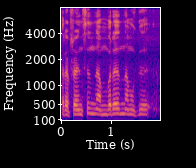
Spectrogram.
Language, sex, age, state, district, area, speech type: Malayalam, male, 45-60, Kerala, Thiruvananthapuram, rural, spontaneous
